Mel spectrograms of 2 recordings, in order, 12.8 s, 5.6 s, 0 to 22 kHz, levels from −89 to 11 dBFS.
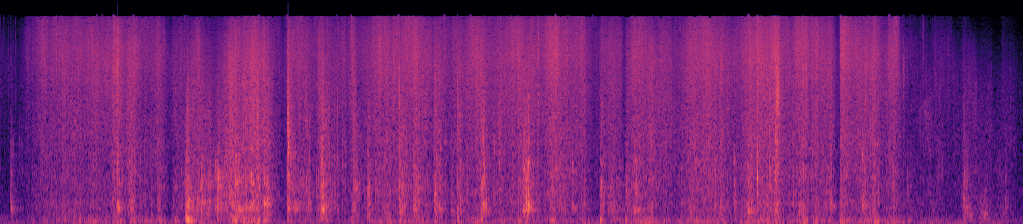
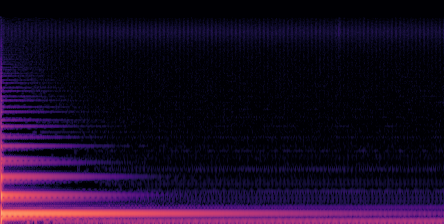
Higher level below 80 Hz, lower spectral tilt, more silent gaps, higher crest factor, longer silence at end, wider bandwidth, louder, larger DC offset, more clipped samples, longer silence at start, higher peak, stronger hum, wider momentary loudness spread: first, -40 dBFS vs -46 dBFS; second, -1.5 dB/octave vs -10.5 dB/octave; neither; about the same, 24 dB vs 22 dB; about the same, 0.1 s vs 0.05 s; first, 17 kHz vs 3 kHz; about the same, -22 LUFS vs -22 LUFS; second, under 0.1% vs 0.2%; neither; about the same, 0 s vs 0 s; about the same, 0 dBFS vs 0 dBFS; second, none vs 60 Hz at -45 dBFS; second, 15 LU vs 26 LU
